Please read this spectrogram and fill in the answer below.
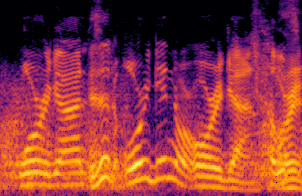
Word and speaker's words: Oregon: Is it Oregon or Oregon?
